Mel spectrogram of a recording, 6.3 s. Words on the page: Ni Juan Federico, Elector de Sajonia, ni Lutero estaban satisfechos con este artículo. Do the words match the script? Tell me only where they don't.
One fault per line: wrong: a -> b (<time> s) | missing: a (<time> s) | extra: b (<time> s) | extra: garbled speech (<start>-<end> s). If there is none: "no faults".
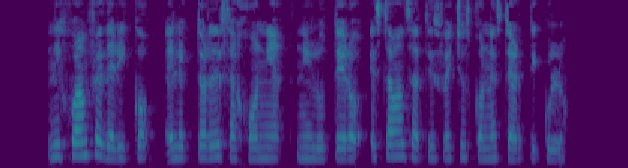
no faults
